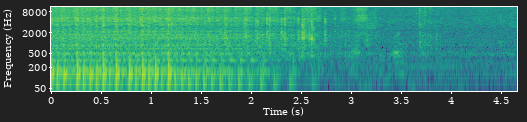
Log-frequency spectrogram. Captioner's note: engine shuts off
